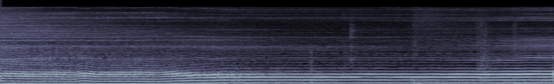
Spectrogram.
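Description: Background score: a long, held chanted vocal note in the manner of a mantra, over a steady low drone.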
